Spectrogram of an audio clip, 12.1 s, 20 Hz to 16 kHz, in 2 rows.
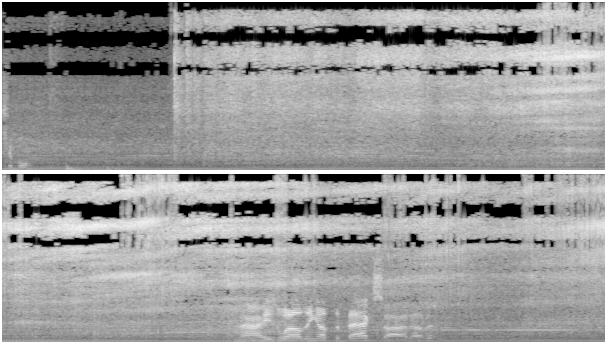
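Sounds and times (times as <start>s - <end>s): low machine hum: 0.0s - 12.0s
welder arc crackling and hissing: 1.7s - 12.0s.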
